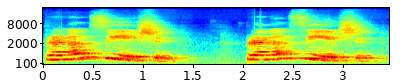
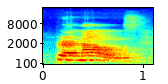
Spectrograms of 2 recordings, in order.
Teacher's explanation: we don't round the lips when we say pro in pronounce as well as in pronunciation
